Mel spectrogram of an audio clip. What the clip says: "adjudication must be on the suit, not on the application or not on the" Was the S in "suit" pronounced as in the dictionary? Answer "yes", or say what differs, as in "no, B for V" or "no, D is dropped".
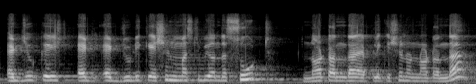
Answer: yes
